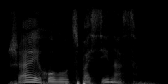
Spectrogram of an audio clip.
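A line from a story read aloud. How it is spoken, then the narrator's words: Muttered. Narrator (Russian): пробормотал Пол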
